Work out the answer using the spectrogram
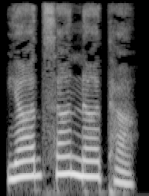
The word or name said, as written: ಯಾದಸಾಂನಾಥ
